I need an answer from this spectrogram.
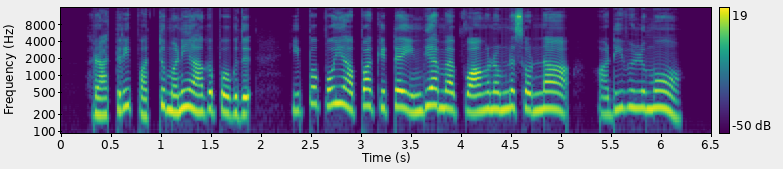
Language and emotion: Tamil, fearful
